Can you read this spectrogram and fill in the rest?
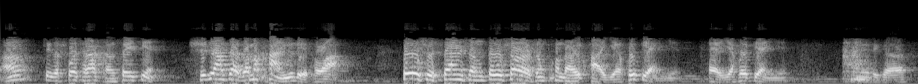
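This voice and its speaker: A male language teacher, lecturing a class patiently and step by step, with many fillers. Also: fairly high pitch. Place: classroom with students. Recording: roomy, dull lo-fi classroom recording.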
